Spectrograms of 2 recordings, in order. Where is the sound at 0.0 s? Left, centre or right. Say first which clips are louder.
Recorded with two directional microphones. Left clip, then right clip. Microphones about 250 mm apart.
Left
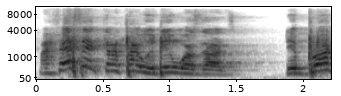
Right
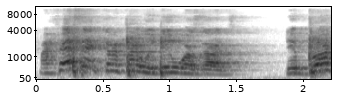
Left 8 dB; left.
